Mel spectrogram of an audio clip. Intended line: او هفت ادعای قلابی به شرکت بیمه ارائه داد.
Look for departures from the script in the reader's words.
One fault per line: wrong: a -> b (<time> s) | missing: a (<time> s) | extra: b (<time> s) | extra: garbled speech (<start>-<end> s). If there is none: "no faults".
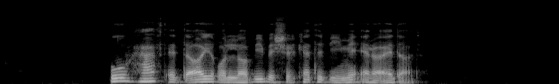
no faults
